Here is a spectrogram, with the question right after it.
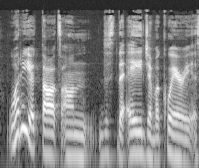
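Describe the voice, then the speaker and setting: A woman speaks with a Southern US accent at a moderate pace. Her pitch is very deep and low. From US South, Memphis. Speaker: podcast host. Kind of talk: interview.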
